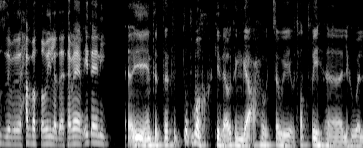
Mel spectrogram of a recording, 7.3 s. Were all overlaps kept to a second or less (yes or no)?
yes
